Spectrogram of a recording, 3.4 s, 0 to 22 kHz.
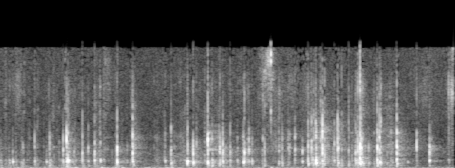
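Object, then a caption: Small rubber spiky massage ball. A small, hollow, hot-pink spiky rubber massage ball is held in both hands and tapped and squeezed with long acrylic nails. The result is a fast, uneven run of dry, clicky taps with a midrange hollow tone around 715 Hz and bright tips. Each tap dies away almost at once.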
